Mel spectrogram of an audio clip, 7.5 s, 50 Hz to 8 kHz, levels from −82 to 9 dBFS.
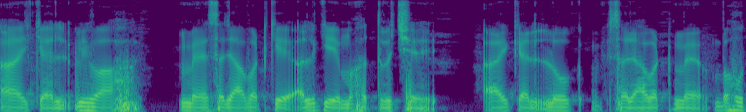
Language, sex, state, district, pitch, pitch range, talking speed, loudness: Maithili, male, Bihar, Saharsa, 90 Hz, 90-95 Hz, 130 wpm, -18 LUFS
